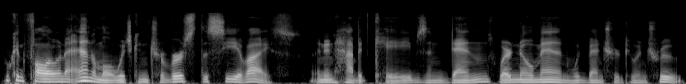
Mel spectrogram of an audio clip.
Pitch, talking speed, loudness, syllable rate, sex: 105 Hz, 210 wpm, -22 LUFS, 5.6 syllables/s, male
